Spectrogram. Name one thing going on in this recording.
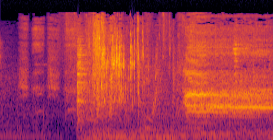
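A young woman screams in pain.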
